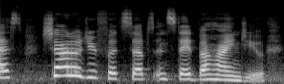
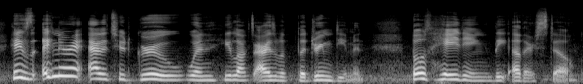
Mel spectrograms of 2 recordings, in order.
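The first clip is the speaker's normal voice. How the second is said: plain reading voice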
